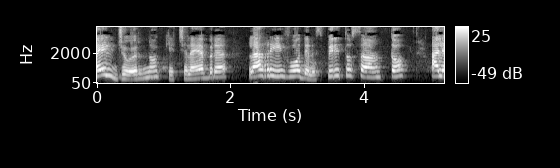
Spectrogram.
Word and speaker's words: celebra: È il giorno, di nuovo giorno, dia, che celebra, Celebra é diferente de português por causa da pronúncia, né? Quando tem o C e o E, a gente fala che.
